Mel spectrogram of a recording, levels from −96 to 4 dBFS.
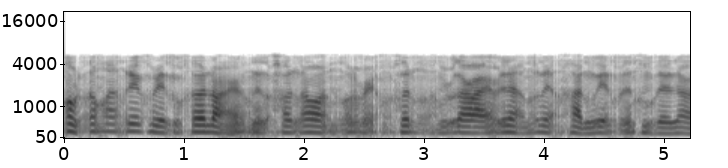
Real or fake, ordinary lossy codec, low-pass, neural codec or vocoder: fake; none; 5.4 kHz; autoencoder, 44.1 kHz, a latent of 192 numbers a frame, MeloTTS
